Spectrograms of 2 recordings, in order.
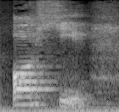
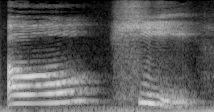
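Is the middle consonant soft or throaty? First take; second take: throaty; soft. First: The middle sound is a rasp in the throat. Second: The middle sound is a soft breathy h. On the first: "sits at the back of your throat" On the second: "like the letter O and then someone who identifies as a man, he"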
